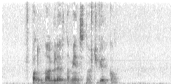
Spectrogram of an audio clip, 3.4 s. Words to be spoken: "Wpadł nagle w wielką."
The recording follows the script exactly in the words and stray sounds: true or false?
false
